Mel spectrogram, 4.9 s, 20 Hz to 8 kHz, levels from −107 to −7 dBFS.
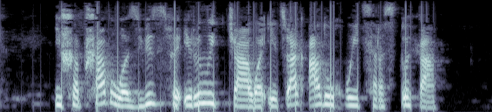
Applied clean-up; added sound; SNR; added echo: none; none; none; none.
